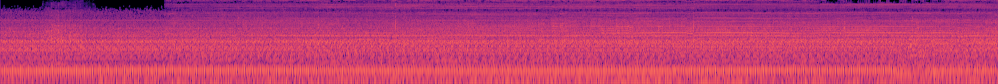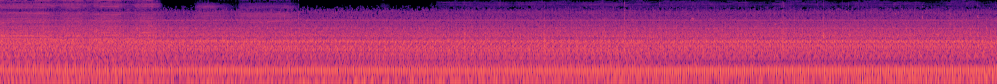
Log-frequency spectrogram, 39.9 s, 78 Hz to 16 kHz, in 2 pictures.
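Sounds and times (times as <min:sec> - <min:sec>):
toy engine drone: 0:00.8 - 0:02.0, 0:03.3 - 0:23.2, 0:23.8 - 0:26.0.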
